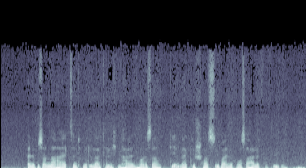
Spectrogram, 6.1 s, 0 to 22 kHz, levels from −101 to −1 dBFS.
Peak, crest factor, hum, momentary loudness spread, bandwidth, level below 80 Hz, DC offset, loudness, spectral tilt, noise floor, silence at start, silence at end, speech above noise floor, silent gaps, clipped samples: -2 dBFS; 12 dB; none; 9 LU; 15.5 kHz; -30 dBFS; under 0.1%; -15 LUFS; -8 dB/octave; -37 dBFS; 0.05 s; 0 s; 23 dB; none; under 0.1%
